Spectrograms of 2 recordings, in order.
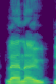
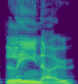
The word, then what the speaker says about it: Leno: So he calls Leno Lino. How have you interpreted Leno is Lino, and he called Vinicius, he calls him Vinicus.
